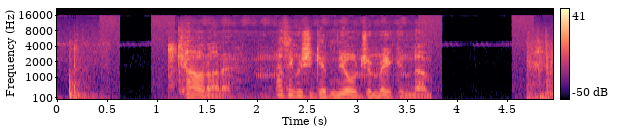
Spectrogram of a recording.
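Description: A man talks into a phone.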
